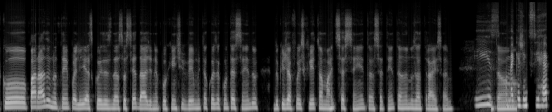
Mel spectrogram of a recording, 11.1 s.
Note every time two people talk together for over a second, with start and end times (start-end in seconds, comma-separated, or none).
none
